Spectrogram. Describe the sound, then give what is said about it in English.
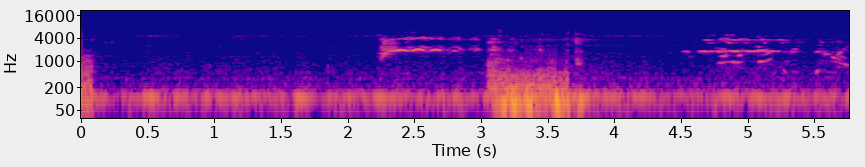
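Horses neigh and whinny over a steady low rumble, with a shrill wavering call early on, a sharp breathy snort in the middle, and fainter whinnies near the end. “She won't hurt the horses.”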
